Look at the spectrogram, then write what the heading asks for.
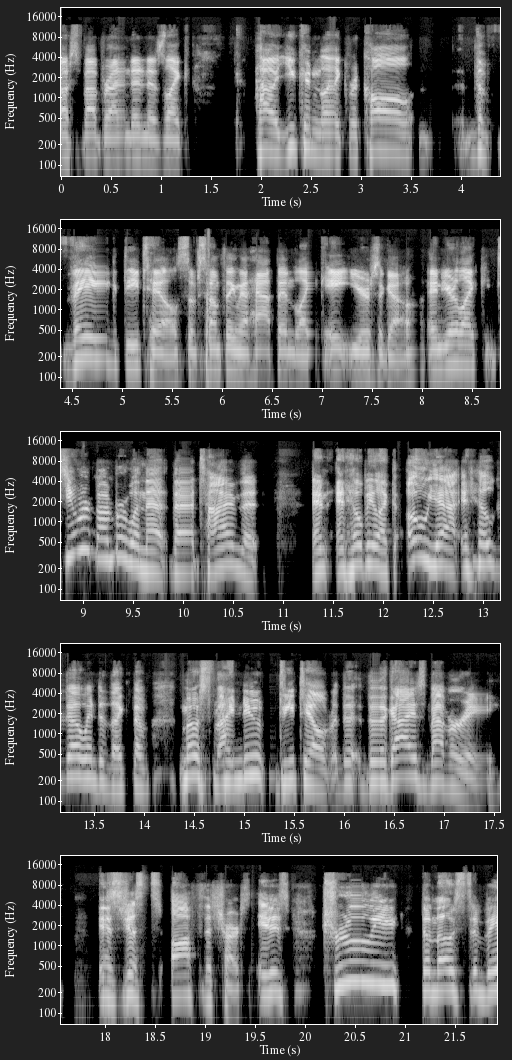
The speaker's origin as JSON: {"language": "English", "region": "Midwest", "country": "United States", "also_born_or_lived": "Chicago", "moved": "as an adult", "said": "we're both from the Midwest"}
